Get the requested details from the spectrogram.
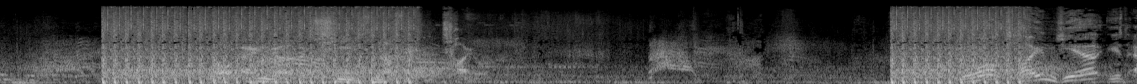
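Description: A rapid-firing gun shoots in quick bursts.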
